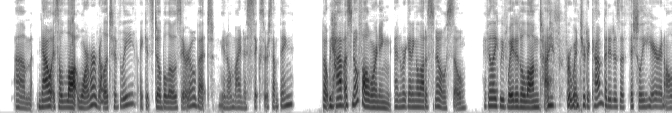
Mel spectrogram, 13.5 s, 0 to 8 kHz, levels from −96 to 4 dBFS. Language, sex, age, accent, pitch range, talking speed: English, female, 30-49, American, 160-215 Hz, 230 wpm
